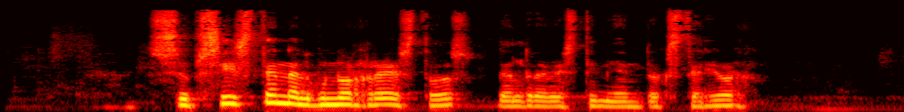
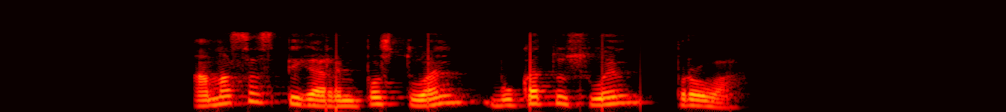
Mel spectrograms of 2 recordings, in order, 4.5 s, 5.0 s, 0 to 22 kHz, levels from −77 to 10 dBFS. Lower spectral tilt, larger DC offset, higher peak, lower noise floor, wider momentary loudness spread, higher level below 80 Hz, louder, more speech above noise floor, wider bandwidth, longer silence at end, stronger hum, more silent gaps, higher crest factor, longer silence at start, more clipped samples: about the same, -5 dB/octave vs -6 dB/octave; neither; first, -4 dBFS vs -12 dBFS; second, -54 dBFS vs under -90 dBFS; first, 10 LU vs 6 LU; first, -54 dBFS vs -68 dBFS; first, -19 LUFS vs -30 LUFS; second, 36 dB vs over 61 dB; first, 16 kHz vs 8 kHz; second, 0.8 s vs 1.35 s; neither; neither; about the same, 16 dB vs 20 dB; second, 0.65 s vs 0.95 s; neither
